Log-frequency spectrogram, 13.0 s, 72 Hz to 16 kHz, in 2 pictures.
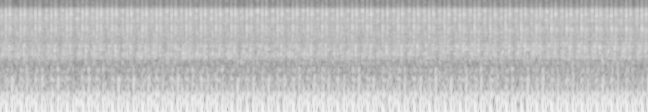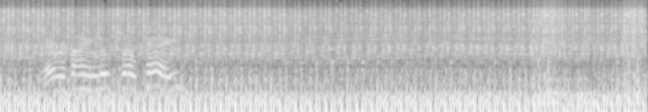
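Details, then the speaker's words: Kawasaki Vulcan 1600 engine cranked after checking oil bolt for blockage, oil holes looked clean: low thumping idle with busy clattery edge each beat about three times a second; start-up rattle of unknown cause. "so uh I know this thing's going to Rattle let me go ahead and uh crank it"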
